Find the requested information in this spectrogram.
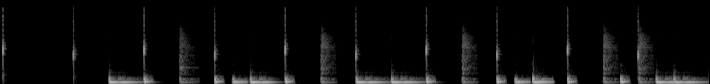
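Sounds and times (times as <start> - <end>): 
music loop: 1.1 - 7.0.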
